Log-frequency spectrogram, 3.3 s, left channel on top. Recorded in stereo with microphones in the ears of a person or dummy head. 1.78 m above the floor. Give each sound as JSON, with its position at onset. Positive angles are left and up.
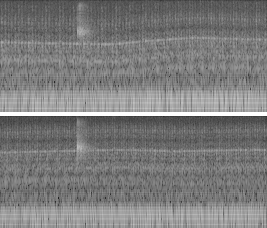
{"t": 1.0, "sound": "a finger snap", "side_deg": -40, "distance_m": 1.2}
